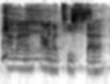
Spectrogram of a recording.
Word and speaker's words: Amatista: Amatista.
